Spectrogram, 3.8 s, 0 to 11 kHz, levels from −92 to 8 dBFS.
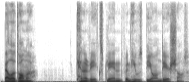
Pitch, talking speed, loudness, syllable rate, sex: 95 Hz, 125 wpm, -18 LUFS, 5.5 syllables/s, male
